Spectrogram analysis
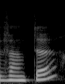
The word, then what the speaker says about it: vingt: Donc là, on fait aussi la liaison hanté en 20 années.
